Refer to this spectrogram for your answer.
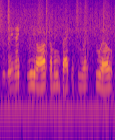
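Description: A ham radio operator coming back on a call, clipped and businesslike. He speaks quickly in a flat tone. He sounds distant, like an old over-the-air transmission with faint hiss. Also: fairly high pitch, dull audio. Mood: brisk. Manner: clipped call-sign reply. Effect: ham radio reply from a distant station.

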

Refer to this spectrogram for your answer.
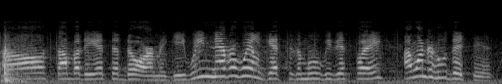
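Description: A performer playing a patient, gently teasing wife in a 1940s radio comedy, vintage broadcast sound. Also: male voice, very high voice, expressive, a little fast, dull audio, a little hiss or hum, heavily acted. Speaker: comedy co-lead.

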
